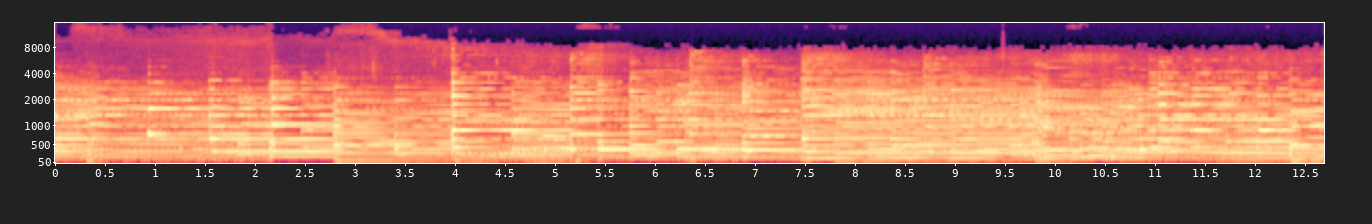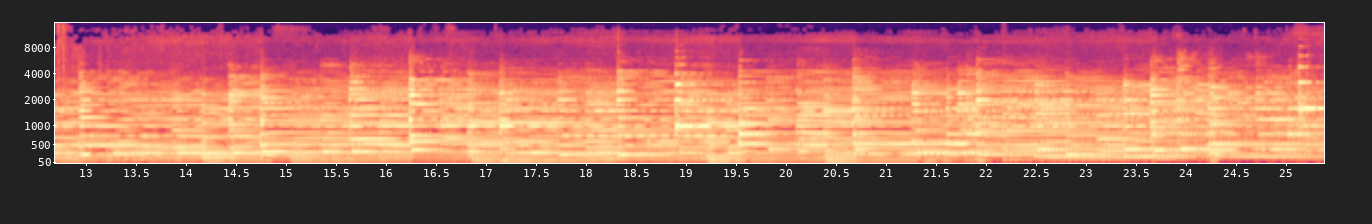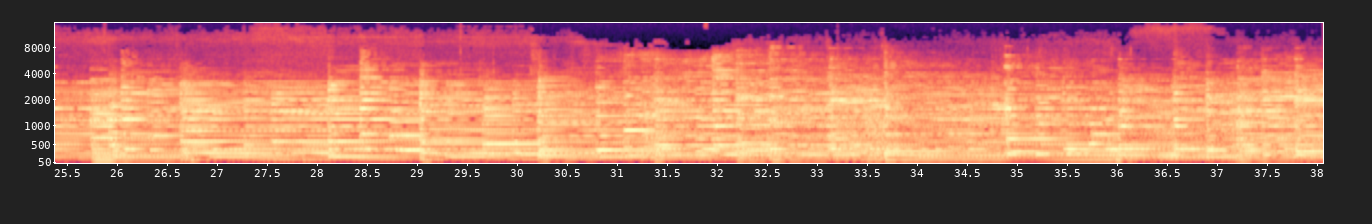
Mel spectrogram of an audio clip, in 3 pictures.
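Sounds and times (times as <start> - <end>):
grand piano playing chords: 0.0 - 38.0.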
